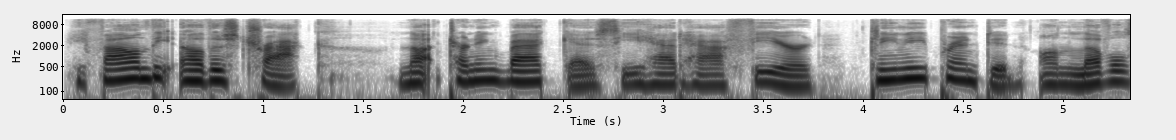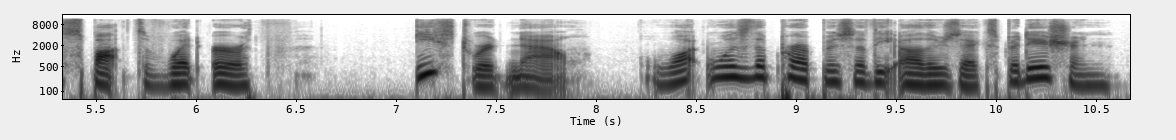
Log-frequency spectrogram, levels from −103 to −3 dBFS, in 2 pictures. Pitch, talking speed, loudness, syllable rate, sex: 175 Hz, 170 wpm, -19 LUFS, 5.0 syllables/s, female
